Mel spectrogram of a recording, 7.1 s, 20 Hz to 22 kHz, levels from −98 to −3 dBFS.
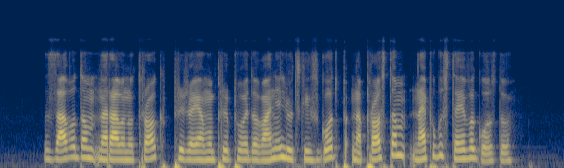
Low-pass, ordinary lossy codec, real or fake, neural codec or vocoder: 7.2 kHz; Opus, 32 kbps; real; none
